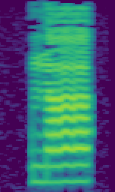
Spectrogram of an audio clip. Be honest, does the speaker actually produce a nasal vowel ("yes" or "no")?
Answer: yes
